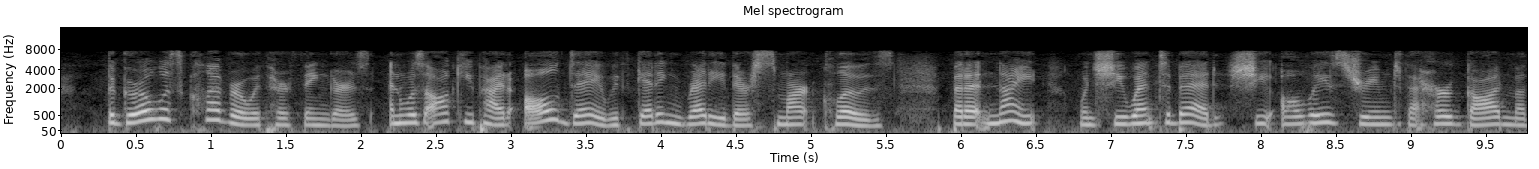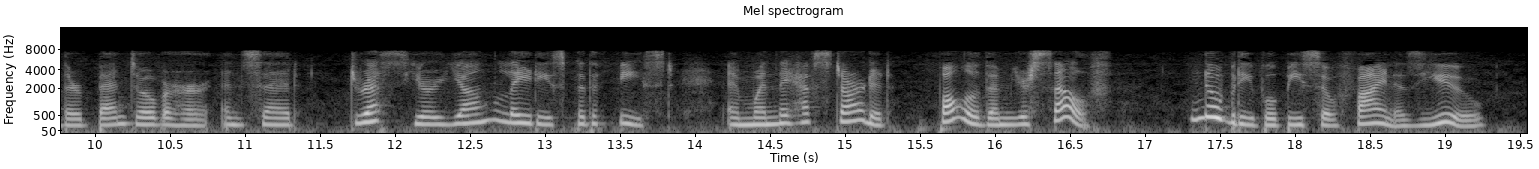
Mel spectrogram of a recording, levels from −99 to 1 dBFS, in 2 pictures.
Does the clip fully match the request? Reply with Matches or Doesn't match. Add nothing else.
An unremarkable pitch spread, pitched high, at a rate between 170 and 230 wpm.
Matches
